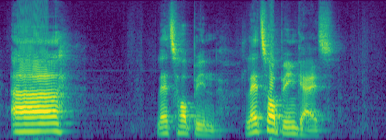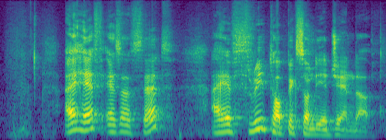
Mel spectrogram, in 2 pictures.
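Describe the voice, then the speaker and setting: With a German accent, a man speaks fairly slowly at a fairly high pitch, using vocal fry, very wide pitch swings and long, frequent pauses. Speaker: university lecturer. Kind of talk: lecture. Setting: online class from home. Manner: casual, with fillers and repeats.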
